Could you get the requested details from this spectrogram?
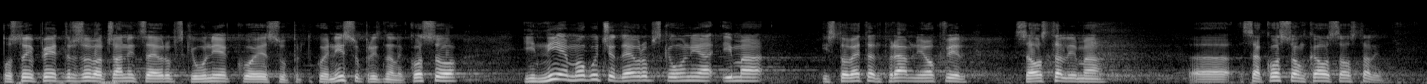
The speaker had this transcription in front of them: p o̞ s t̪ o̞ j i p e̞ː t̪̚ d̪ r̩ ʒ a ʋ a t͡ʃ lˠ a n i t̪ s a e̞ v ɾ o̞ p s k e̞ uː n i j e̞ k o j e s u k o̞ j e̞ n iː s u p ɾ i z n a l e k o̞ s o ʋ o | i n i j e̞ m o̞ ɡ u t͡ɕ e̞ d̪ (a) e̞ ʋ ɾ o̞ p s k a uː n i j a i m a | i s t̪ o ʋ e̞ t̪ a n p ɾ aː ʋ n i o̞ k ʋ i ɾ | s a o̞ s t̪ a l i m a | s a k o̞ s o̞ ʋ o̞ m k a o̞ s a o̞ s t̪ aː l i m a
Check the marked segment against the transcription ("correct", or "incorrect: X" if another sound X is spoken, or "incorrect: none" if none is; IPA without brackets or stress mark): correct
